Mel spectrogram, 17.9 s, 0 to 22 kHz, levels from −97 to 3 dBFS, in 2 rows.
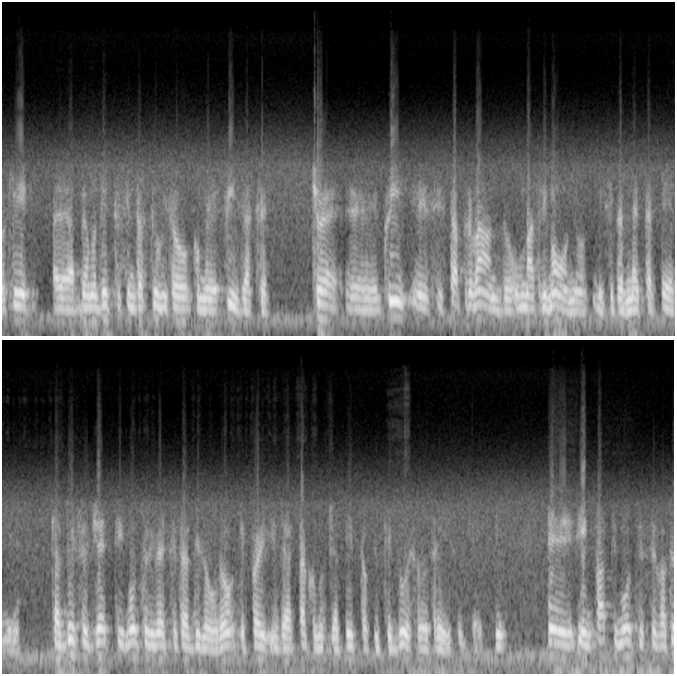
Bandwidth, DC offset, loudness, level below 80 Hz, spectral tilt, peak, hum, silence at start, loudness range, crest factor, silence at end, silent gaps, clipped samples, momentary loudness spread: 6.4 kHz; under 0.1%; -14 LUFS; -42 dBFS; -8 dB/octave; -2 dBFS; none; 0 s; 2 LU; 12 dB; 0 s; none; under 0.1%; 7 LU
